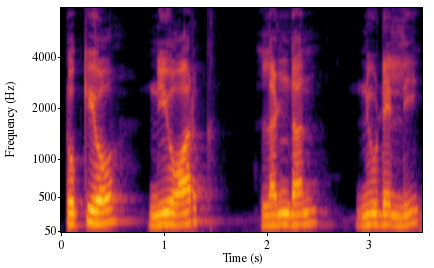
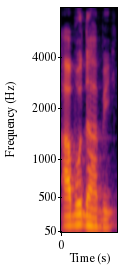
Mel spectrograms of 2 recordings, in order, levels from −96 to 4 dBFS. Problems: none marked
